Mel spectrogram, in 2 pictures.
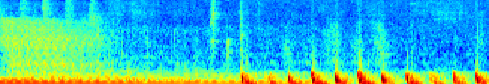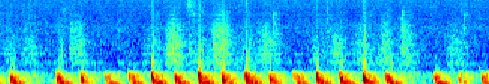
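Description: Runway show music: a held chord fades away over the first two seconds, then a muffled, bass-only pulsing beat starts at about four beats a second, dropping out briefly near the middle and again near the end.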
